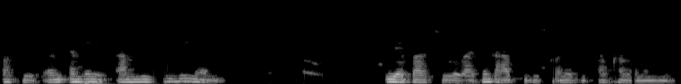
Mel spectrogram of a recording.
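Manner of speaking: very faint, distant voice; speaking too far from the mic; barely audible. Real, not acted. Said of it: "the voice is very faint".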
